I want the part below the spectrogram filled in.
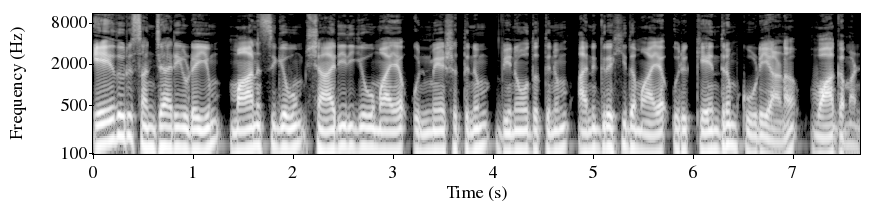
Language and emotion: Malayalam, neutral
